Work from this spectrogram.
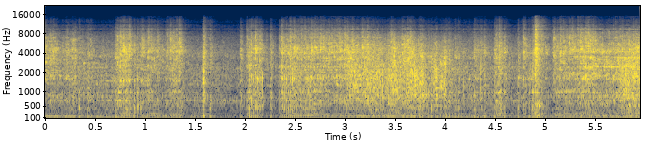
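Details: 1956 GMC 630 fire truck, 503 straight-six with carburetor, rescued off a farm, idling after revival: deep, steady idle with a couple of short speed lifts, smooth and even, no knocks; idle then starts racing, cause unknown.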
